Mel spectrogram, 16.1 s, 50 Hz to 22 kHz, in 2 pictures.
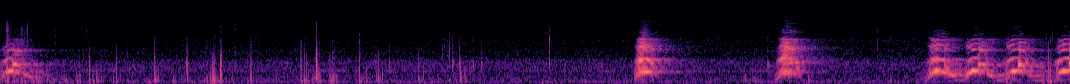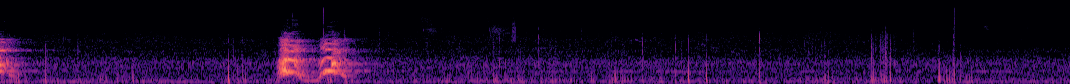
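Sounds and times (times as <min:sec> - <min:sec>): dog barking: 0:00.0 - 0:00.4, 0:04.8 - 0:05.2, 0:05.8 - 0:06.2, 0:06.9 - 0:08.3, 0:10.1 - 0:10.8.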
